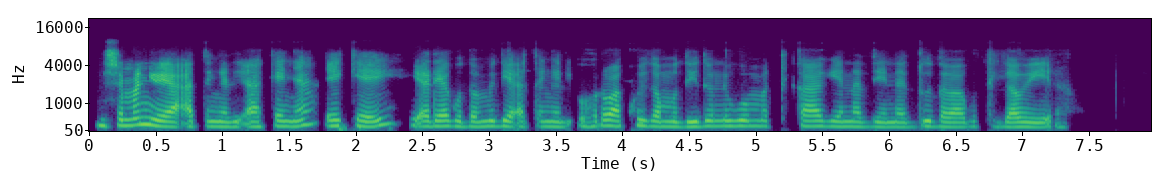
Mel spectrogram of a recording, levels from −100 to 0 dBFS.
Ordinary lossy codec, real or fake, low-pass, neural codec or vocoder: Opus, 16 kbps; real; 7.2 kHz; none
